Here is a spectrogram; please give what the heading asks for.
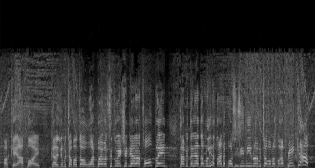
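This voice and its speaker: An Indonesian man commentating an esports match like an excited game announcer, dramatic and emphatic, mixing in English gaming terms. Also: extremely high pitch, racing, slight background noise.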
